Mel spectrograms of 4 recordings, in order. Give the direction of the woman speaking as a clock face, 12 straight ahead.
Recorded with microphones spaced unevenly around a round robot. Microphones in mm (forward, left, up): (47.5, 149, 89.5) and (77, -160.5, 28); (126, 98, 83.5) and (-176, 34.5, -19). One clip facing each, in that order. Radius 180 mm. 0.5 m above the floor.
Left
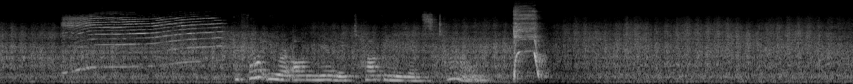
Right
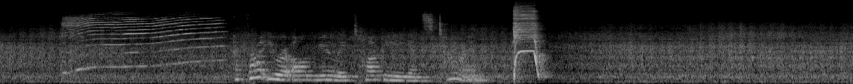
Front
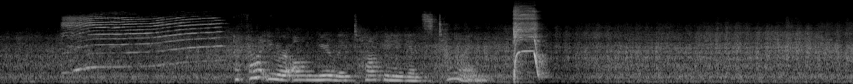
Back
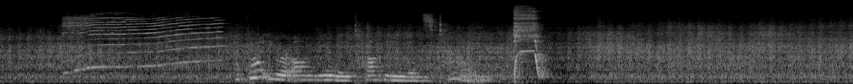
11 o'clock.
